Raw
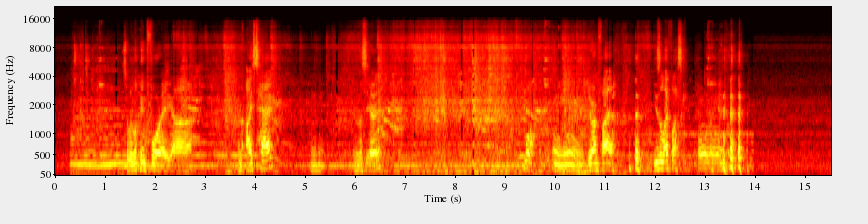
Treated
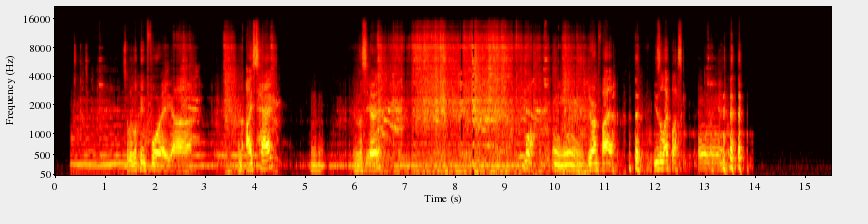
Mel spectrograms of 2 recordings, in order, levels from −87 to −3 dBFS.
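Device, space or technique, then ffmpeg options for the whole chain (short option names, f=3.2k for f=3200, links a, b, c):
voice memo with heavy noise removal: -af "anlmdn=10,dynaudnorm=f=770:g=5:m=11.5dB,volume=-7.5dB"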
